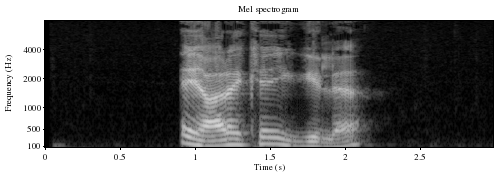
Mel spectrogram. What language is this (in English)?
Kabyle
